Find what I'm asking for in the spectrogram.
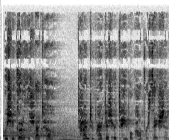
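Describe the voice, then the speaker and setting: A woman's voice: a little high, lively intonation, fast, over music, natural voice. An actress voicing a curious, breezy woman rogue companion in a video game, talking casually and inquisitively. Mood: earnest.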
